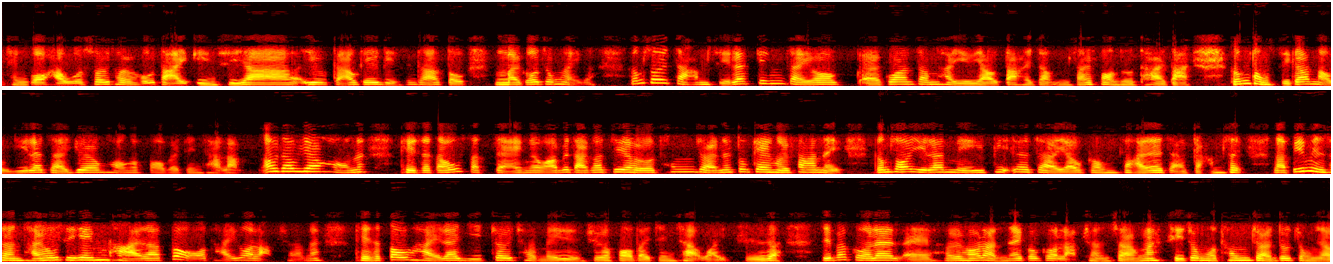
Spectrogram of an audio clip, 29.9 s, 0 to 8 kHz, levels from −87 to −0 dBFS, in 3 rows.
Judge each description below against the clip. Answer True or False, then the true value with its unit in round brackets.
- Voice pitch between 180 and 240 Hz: True (185 Hz)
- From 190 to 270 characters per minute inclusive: False (355 characters per minute)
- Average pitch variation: True (4.8 semitones)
